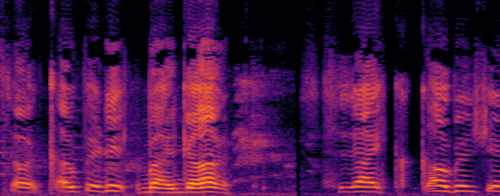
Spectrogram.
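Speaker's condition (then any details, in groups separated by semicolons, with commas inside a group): Cerebral palsy; knees cave, unpredictable body movements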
